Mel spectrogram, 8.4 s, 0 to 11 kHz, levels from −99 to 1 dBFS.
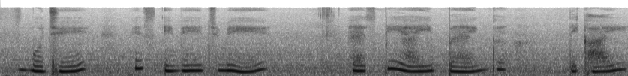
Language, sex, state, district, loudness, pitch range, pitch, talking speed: Hindi, female, Madhya Pradesh, Katni, -12 LUFS, 215-270 Hz, 235 Hz, 50 wpm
